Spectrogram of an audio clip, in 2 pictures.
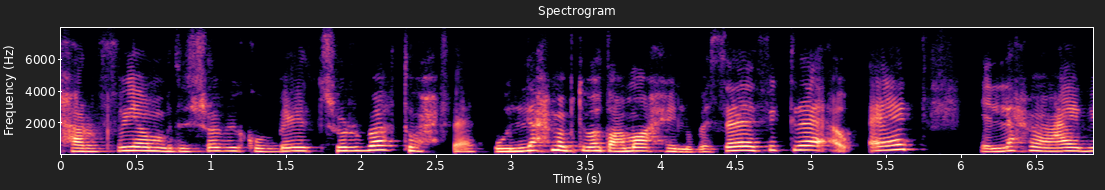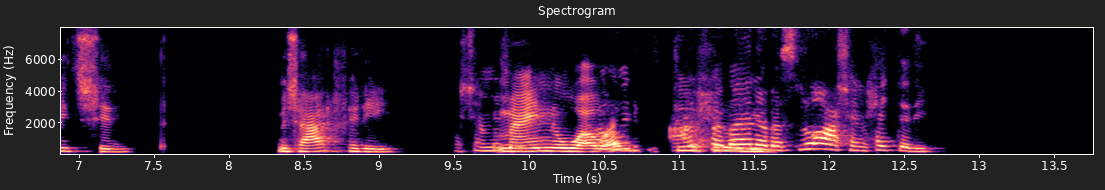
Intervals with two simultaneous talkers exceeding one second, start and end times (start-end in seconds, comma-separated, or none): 9.8-11.8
